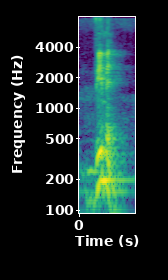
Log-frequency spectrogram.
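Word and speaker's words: women: form വിമൻ നിങ്ങൾക്കറിയാം എന്നാൽ അതിൽ വന്നിരിക്കുന്ന മാറ്റം ഒന്ന് ശ്രദ്ധിച്ചേ വുമൺ ഡബ്ല്യു യുടെ ശബ്ദം ഡബ്ല്യു ഓ എം ഇ എൻ ആയപ്പോൾ വി എന്നായി വിമൻ മുകളിൽ പറഞ്ഞ എം ഇ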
